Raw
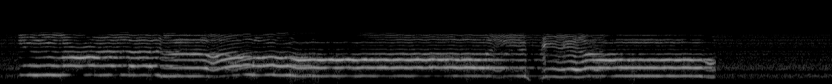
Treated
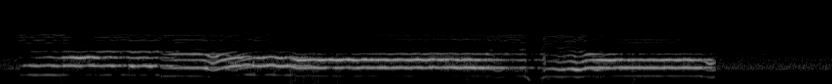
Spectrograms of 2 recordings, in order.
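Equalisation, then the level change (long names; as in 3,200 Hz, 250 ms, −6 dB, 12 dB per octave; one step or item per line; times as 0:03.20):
high-shelf EQ 3,100 Hz −12 dB
phaser with its sweep stopped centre 990 Hz, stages 4
0.0 dB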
